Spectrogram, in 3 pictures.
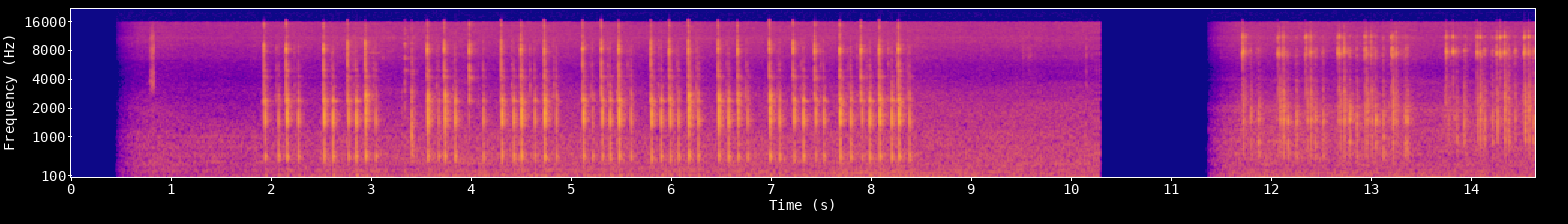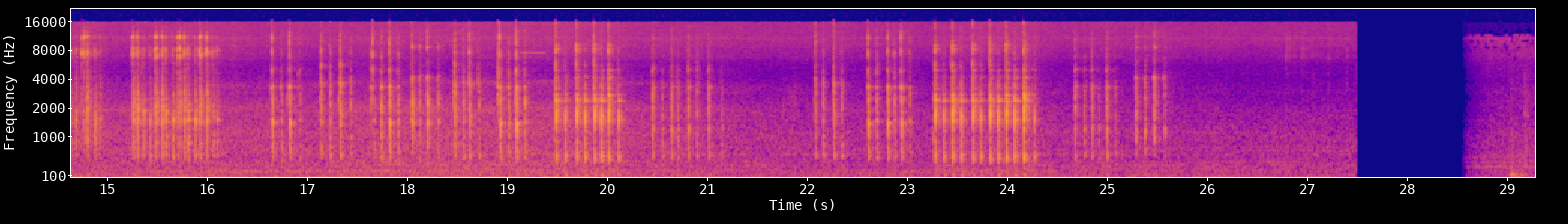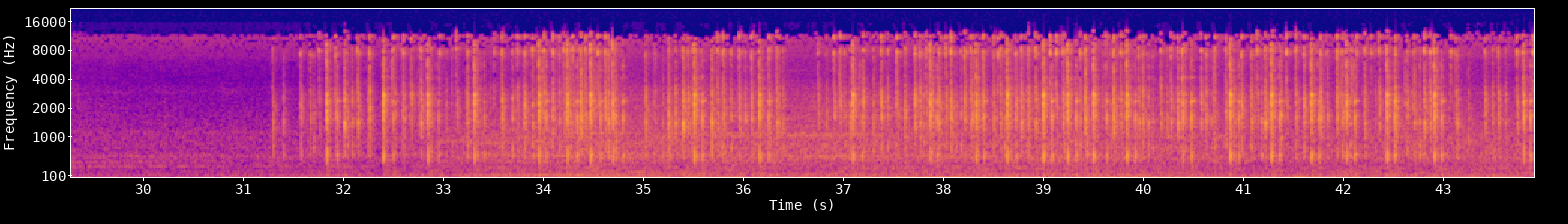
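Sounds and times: clicky mechanical keyboard typing: 0:01.9 - 0:08.5, 0:11.6 - 0:21.2, 0:22.0 - 0:25.7, 0:31.2 - 0:43.9.

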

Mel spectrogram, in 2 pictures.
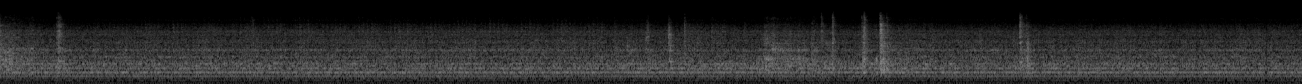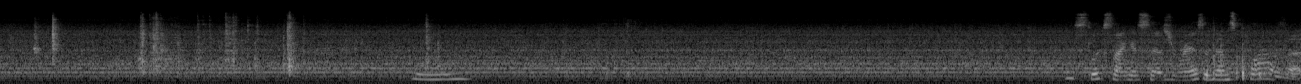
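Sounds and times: slide projector fan and motor hum: 0:00.0 - 0:26.0.

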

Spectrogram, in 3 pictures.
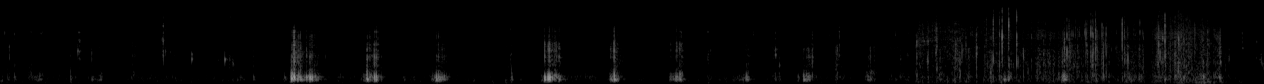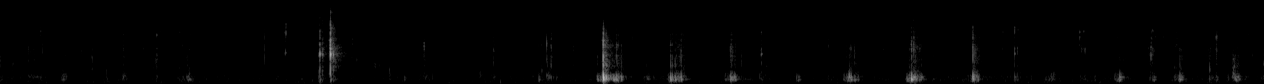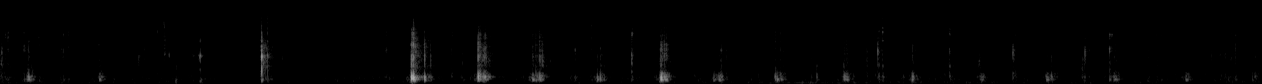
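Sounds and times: crunchy chewing of chalk: 0:00.0 - 0:16.2.

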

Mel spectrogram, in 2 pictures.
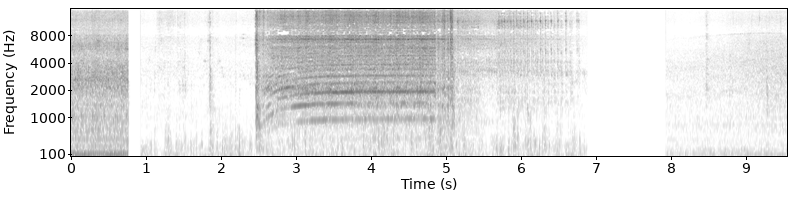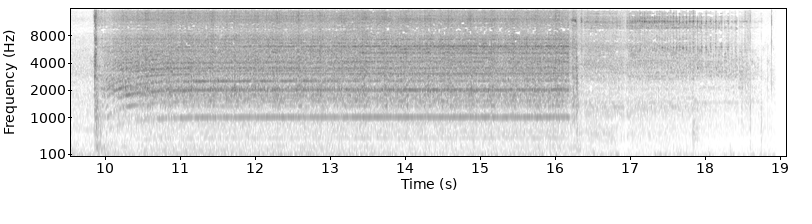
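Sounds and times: starter motor whine: 0:02.4 - 0:06.7, 0:09.8 - 0:18.6
starter motor click: 0:09.8 - 0:11.7.

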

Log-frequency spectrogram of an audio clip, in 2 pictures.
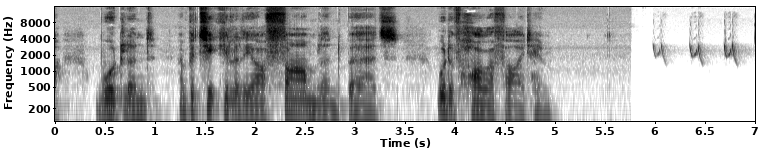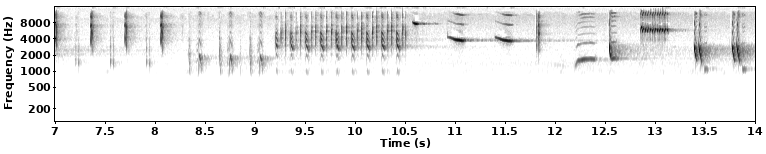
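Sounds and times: songbirds chirping and trilling: 0:06.0 - 0:14.0.

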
